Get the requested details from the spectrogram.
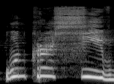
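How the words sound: It is said firmly, in a commanding, authoritative way. It is not open to discussion. "Она может быть авторитарной"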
